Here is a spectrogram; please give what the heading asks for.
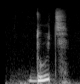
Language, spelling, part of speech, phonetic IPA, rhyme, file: Russian, дуть, verb, [dutʲ], -utʲ, Ru-дуть.ogg
- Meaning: 1. to blow 2. to be drafty 3. to go quickly, to scamper 4. to smoke marijuana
